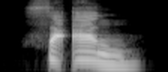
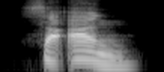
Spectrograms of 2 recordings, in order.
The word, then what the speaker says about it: saan: saan, ang, bahay, ni, Alice. Saan, ang, bahay, ni, Alice.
